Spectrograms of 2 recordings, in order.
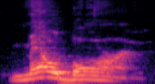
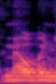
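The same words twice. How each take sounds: First: The R is pronounced hard and clearly. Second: The R is dropped, without a hard sound. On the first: The narrator does not sound authentically Australian. The speaker calls it wrong. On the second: The narrator sounds authentically Australian. The speaker calls it right.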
